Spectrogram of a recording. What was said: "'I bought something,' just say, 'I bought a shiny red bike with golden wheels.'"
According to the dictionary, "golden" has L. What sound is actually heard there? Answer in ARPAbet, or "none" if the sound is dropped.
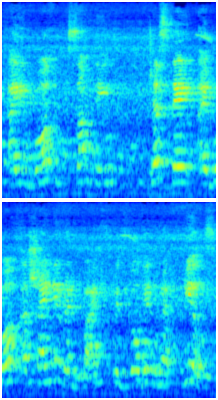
none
